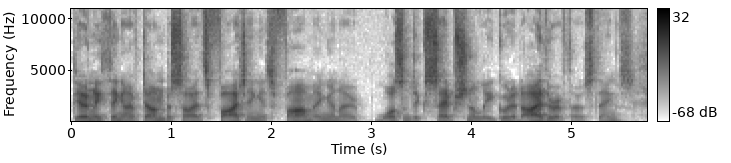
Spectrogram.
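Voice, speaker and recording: A man's voice: lowish voice, level tone, moderate pace, pushed and bright. An actor playing a cynical, bitter soldier captain in his late twenties in a period radio drama, dry and argumentative. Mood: wry, resigned. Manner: dry, argumentative, matter-of-fact.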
